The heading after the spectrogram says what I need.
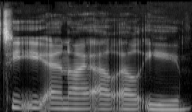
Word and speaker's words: Tenille: So 1 N, 2 L's. Yeah. Wait, every time someone says something like that, it confuses me so bad. 1 N. So it's like Captain and Tenille. Yeah. Is it spelled the same way? It's not. Oh, shoot. I know. It's Tenille.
